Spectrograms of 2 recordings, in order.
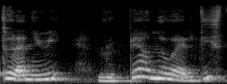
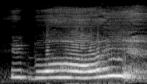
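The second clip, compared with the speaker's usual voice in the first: yawning; 7 semitones higher, 10 dB louder than usual. Acted. Narrator mimics reindeer yawning.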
